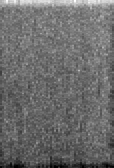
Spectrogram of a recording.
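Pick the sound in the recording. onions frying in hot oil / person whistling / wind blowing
wind blowing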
